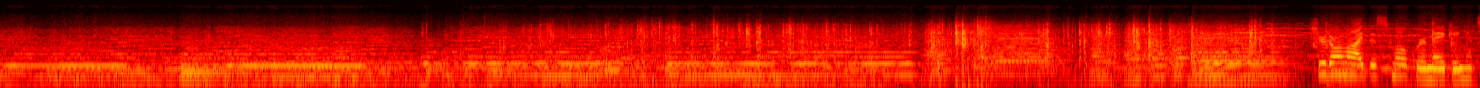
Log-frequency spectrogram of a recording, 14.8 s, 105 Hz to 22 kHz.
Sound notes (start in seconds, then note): 5.4 horse hooves clopping; 9.7 dramatic music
